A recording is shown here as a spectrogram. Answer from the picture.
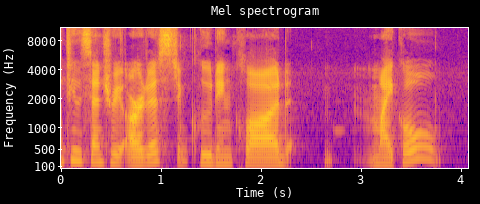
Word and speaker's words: Michel: Many 18th century artists, including Claude Michel. It's not Michael. Claude Michel, called Clodion, 1738 to 1814, specialized in small sculptures representing sensuous Rococo fantasies.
